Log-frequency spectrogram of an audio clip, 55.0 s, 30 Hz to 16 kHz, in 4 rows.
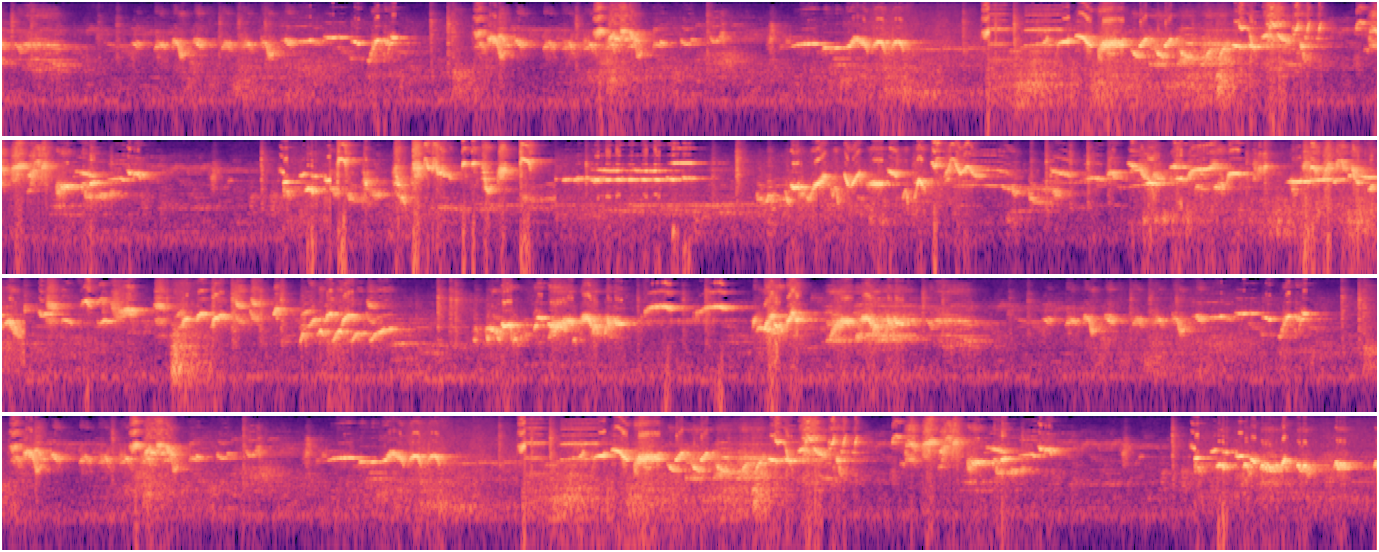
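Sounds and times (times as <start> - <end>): bird singing whistled phrases: 16.6 - 31.5.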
